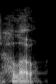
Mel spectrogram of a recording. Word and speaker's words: Hullo: Um, it's Hullo Pillow, H U L L O, pronounced hello.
